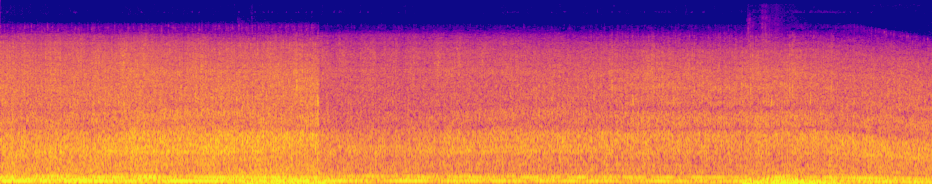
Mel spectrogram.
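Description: Low-flying Dauntless dive bombers in the Task Force Admiral game, a steady, loud propeller-engine drone with a deep throbbing low rumble that holds throughout, swelling slightly near the end.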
